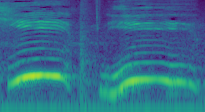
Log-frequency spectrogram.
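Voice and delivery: "Ye, ye" stretched out, first one high and loud; elongated ye. Shown as a demonstration. Teacher shows learners the elongated "Ye" of dismay. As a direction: draw the "Ye" out long. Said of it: "But if you elongate it".

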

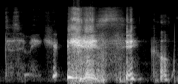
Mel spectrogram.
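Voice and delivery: slow, forceful stage whisper breaking into laughter; teasing ASMR whisper. Retold or imitated. Teasing the guy who said stop whispering, whispered with a laugh. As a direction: whisper it slowly, giggling.

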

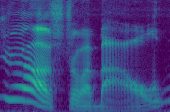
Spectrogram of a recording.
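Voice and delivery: hint of pride. A narrator's reading. Bee answering Milo's admiration, slow proud drawl. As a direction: stretch it with modest pride. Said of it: "a hint of pride in his voice".

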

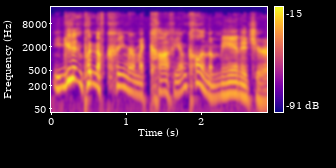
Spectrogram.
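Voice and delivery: mock whiny coffee complaint; whiny customer. Customer griping about creamer, lightly mocking whine. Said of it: "if someone is just whining".

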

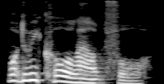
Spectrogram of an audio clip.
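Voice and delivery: ordinary talk, nothing marked

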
